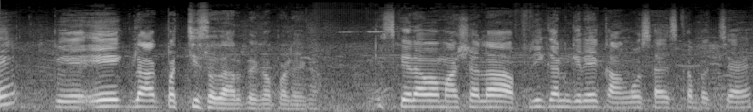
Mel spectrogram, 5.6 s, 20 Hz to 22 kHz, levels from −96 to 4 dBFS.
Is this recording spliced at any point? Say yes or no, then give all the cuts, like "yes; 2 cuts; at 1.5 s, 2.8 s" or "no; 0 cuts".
no; 0 cuts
